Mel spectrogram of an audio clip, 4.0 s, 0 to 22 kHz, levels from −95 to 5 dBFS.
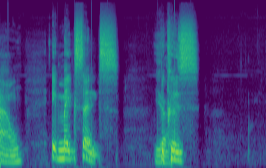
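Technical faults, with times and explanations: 0.11 to 3.86 s, periodic USB or driver dropouts: Regular ticks sound in the speech every 0.25 s, about fifteen in all. Each time, something blocks the audio path briefly. About half a millisecond is skipped, and the sudden splice makes a click.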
